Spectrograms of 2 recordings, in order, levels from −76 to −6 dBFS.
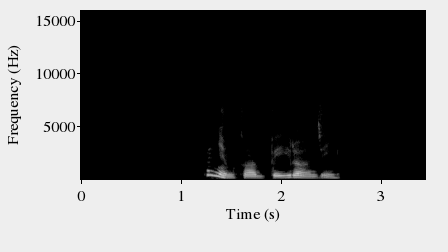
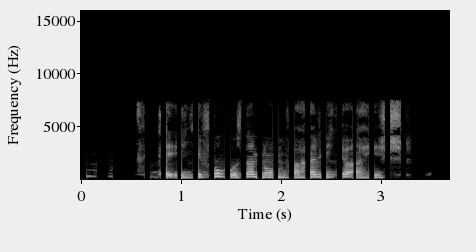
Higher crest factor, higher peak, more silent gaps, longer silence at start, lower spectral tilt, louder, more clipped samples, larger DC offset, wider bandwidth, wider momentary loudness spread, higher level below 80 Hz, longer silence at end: about the same, 20 dB vs 18 dB; about the same, -14 dBFS vs -12 dBFS; second, 1.84-1.89 s vs 0.37-0.52 s, 3.20-3.24 s; first, 1.25 s vs 0.05 s; first, -9 dB/octave vs -4.5 dB/octave; about the same, -31 LUFS vs -29 LUFS; neither; neither; second, 7 kHz vs 8 kHz; second, 12 LU vs 17 LU; second, -76 dBFS vs -62 dBFS; first, 0.9 s vs 0.4 s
